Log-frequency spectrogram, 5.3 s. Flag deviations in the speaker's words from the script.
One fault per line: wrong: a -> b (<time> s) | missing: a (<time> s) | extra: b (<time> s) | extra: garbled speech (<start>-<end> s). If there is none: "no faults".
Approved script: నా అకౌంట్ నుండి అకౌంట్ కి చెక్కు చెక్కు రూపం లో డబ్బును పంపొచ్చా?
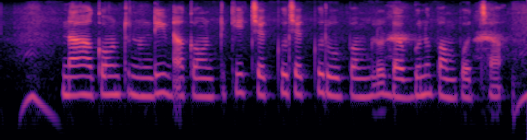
no faults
